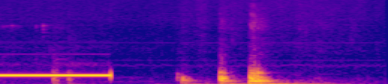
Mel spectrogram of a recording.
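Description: A telephone tone heard while calling a public phone booth: a steady low beep lasting under a second that cuts off abruptly. A few soft clunks and rustling handling noises follow.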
